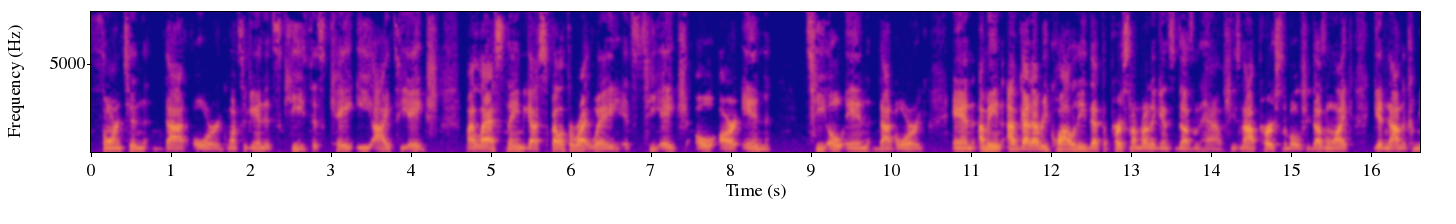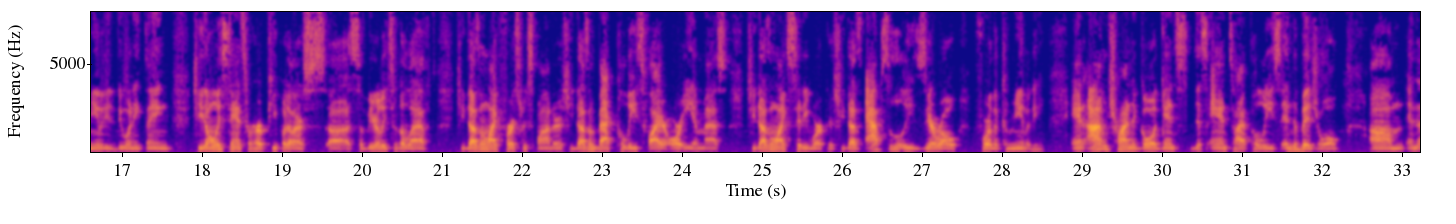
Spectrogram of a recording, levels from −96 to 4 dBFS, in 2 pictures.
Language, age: English, 30-49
